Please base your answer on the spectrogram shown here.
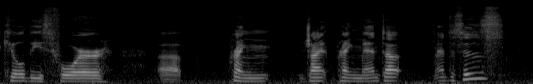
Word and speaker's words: mantises: I have just killed these four giant praying mantises. I was going to say manti, but I just recently learned that that's actually the wrong pronunciation.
